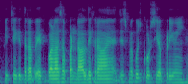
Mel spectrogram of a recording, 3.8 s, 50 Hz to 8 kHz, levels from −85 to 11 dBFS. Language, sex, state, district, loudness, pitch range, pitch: Hindi, male, Uttar Pradesh, Shamli, -21 LUFS, 115-120 Hz, 120 Hz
